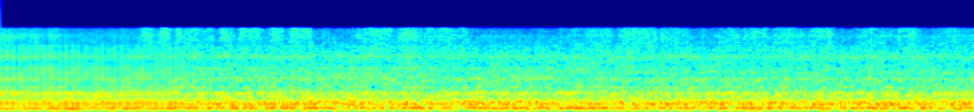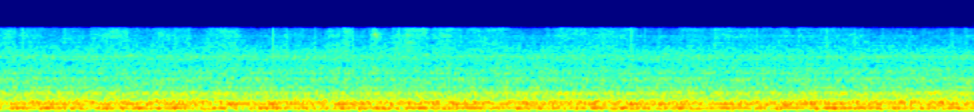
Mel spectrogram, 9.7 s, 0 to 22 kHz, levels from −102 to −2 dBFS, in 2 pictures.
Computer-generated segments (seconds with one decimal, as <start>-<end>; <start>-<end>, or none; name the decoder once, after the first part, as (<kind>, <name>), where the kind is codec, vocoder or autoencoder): 0.0-0.9 (vocoder, Vocos)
